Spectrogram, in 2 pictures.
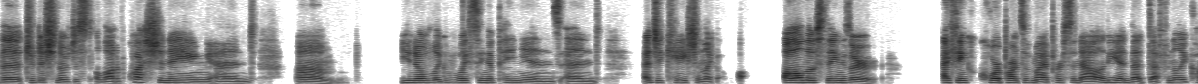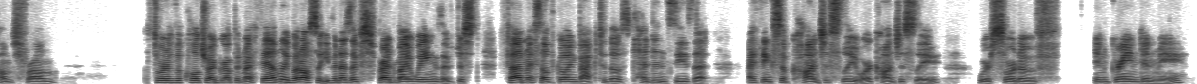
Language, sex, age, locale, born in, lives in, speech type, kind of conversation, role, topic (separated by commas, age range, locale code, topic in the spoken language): English, female, 20-24, en-US, United States, United States, conversation, podcast, guest, In what ways do family or cultural traditions influence who we become?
